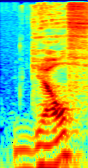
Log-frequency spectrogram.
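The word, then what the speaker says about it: Guelph: children he lives in Gelf I think you pronounce that Ontario Canada and he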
